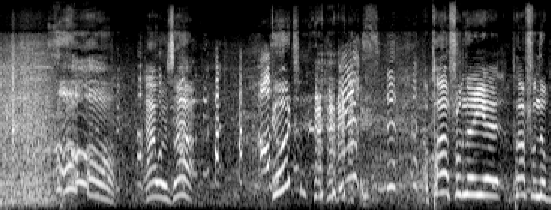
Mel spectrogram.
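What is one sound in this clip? A woman talks and laughs close by.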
